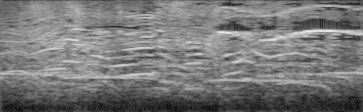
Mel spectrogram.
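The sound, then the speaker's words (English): A loud, dense crowd commotion of many overlapping voices shouting and yelling, with excited, chaotic energy throughout and no single voice standing out. It comes from Black Friday shoppers turning on one another at a Walmart in America. “Shoppers consumed with the deal turning on one another at this Walmart last year.”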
